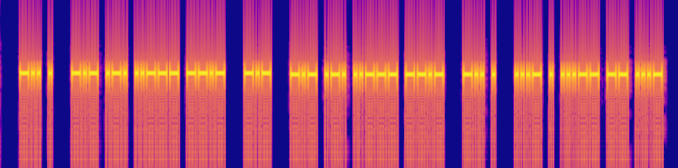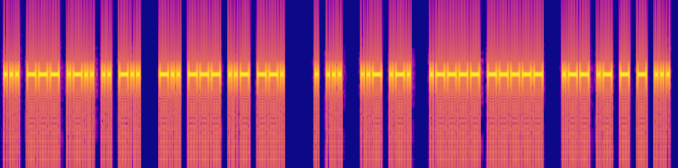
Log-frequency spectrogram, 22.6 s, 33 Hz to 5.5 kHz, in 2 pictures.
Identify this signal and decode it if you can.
Morse code, heard as a keyed tone, about 25 wpm, 570 Hz. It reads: DE KR2Q K KR2Q DE VE3MV SOLID DOUG ES UR 10 WATTS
